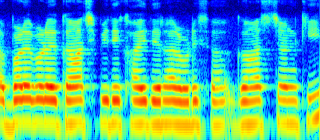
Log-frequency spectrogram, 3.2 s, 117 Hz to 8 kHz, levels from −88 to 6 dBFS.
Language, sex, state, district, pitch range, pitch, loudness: Bhojpuri, female, Uttar Pradesh, Deoria, 190-195 Hz, 195 Hz, -15 LUFS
